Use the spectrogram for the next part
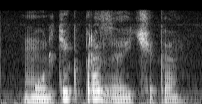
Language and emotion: Russian, neutral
